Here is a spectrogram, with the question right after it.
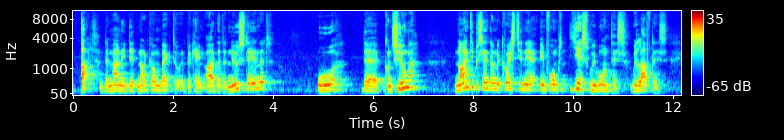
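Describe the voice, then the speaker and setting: This man has a Dutch accent and a fairly high pitch. He speaks at a moderate pace with lively intonation over noticeable background noise. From Netherlands. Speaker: audience member, dairy farmer. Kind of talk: audience question at panel discussion.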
